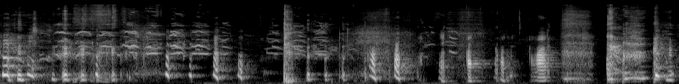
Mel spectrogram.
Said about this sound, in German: Übrigens, mein Husten ist immer noch nicht weg. Ich sterbe langsam.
